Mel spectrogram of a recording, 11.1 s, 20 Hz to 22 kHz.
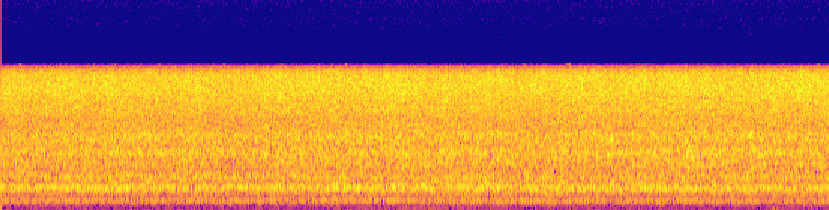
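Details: Late-season honey bee swarm, 6 September 2019, Romania; a thick continuous droning of countless wings, even in loudness from start to finish, with a faint low rumble partway through.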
